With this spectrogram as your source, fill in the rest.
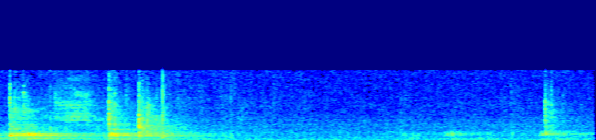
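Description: A tennis ball bounces and is hit with sharp thuds that echo in a large hall.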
